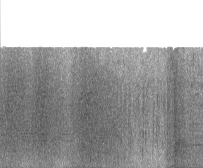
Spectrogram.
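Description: Flames roar and crackle in a burst.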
